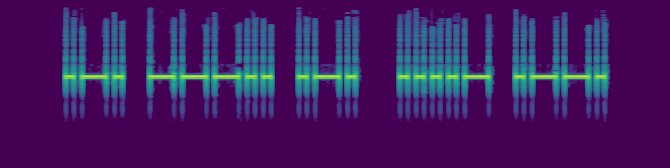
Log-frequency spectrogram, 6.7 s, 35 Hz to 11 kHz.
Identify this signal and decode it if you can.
Morse code, heard as a keyed tone, about 15 wpm, 800 Hz. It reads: R8R4P
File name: CW / DET / 1 9 1500C S B 14wpm 3302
